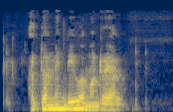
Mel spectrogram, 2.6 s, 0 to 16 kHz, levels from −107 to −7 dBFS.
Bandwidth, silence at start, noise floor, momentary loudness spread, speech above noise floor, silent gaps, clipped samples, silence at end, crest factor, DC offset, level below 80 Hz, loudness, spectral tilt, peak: 7.2 kHz; 0.45 s; -60 dBFS; 19 LU; 48 dB; none; under 0.1%; 0.8 s; 12 dB; under 0.1%; -44 dBFS; -13 LUFS; -9.5 dB/octave; -2 dBFS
